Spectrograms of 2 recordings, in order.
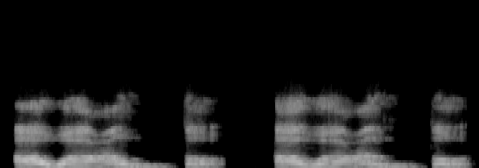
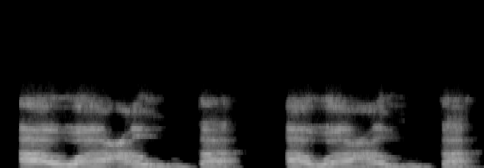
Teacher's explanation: ainnya dibaca tipis dan juga huruf taknya jangan sampai terbawa tebal, jangan sampai awa'alto, awa'alto, bukan, tapi awa'alta, awa'alta ya, karena sebelumnya ada huruf dha yang memiliki sifat isti'la ya, jangan sampai terbawa tebalnya.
